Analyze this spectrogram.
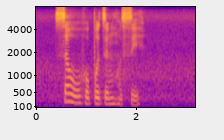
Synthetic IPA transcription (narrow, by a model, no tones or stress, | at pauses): seʊhʊpʼot͡sʼeŋ̩ɦʊsɪ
